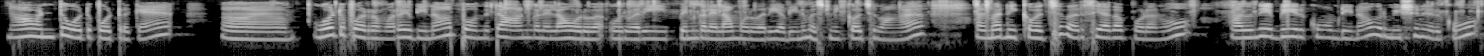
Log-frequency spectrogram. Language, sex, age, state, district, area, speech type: Tamil, female, 18-30, Tamil Nadu, Tiruchirappalli, rural, spontaneous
